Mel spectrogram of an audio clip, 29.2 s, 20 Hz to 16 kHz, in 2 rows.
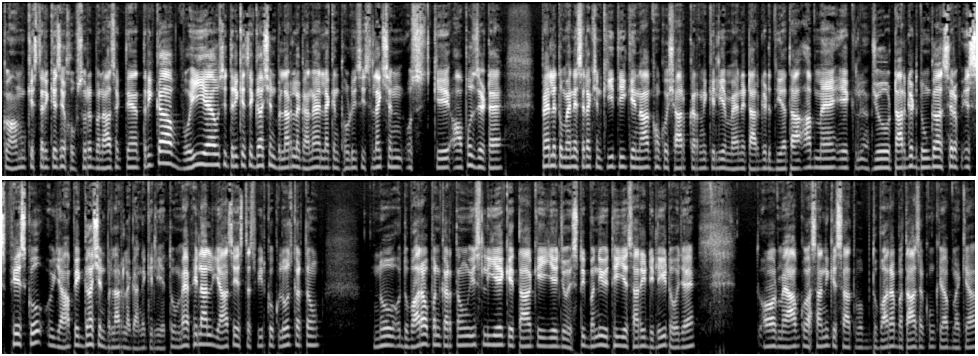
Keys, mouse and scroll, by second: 18.6 click.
